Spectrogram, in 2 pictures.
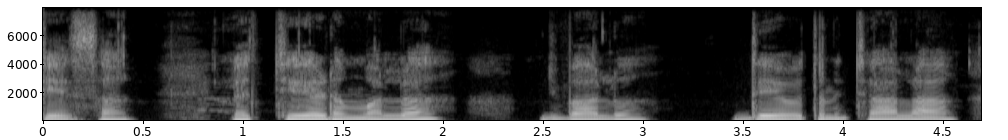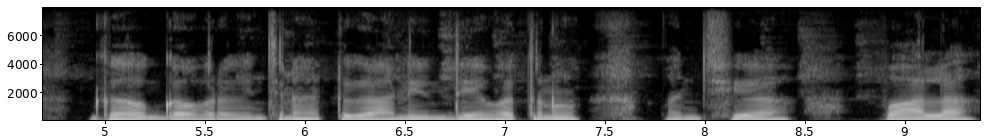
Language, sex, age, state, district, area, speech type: Telugu, male, 18-30, Telangana, Hyderabad, urban, spontaneous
